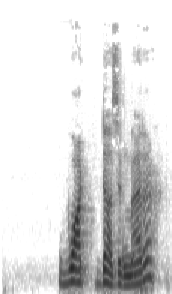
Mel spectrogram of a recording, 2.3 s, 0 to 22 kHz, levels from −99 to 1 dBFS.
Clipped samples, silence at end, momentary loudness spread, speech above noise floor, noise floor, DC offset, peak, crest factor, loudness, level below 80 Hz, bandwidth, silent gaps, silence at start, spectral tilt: under 0.1%; 0.25 s; 5 LU; 56 dB; -78 dBFS; under 0.1%; -6 dBFS; 18 dB; -23 LUFS; -58 dBFS; 16 kHz; none; 0.8 s; -7 dB/octave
